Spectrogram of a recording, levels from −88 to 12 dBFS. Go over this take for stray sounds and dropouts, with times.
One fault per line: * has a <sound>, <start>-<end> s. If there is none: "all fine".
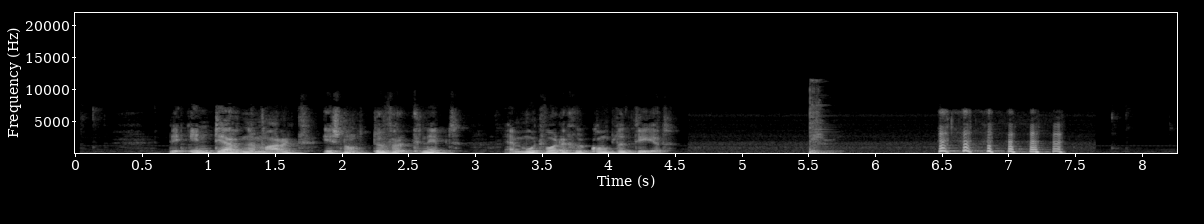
* has a thud, 5.5-5.8 s
* has a laugh, 6.5-7.4 s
